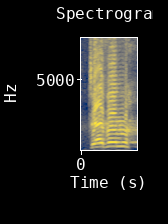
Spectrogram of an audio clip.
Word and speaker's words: Devon: Devon, the only English county to rhyme with heaven.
